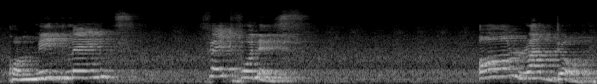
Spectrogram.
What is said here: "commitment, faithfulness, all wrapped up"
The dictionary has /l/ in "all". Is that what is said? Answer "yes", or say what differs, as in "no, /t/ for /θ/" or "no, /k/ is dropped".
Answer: no, /n/ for /l/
